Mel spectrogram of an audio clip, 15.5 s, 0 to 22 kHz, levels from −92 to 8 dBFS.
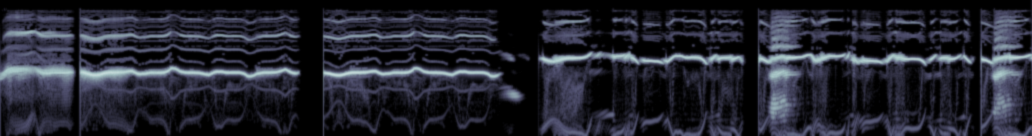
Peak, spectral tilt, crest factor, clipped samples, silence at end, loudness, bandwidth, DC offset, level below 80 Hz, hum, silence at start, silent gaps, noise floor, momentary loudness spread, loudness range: -2 dBFS; 5.5 dB/octave; 10 dB; under 0.1%; 0 s; -8 LUFS; 16 kHz; under 0.1%; -62 dBFS; none; 0 s; none; -35 dBFS; 5 LU; 1 LU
